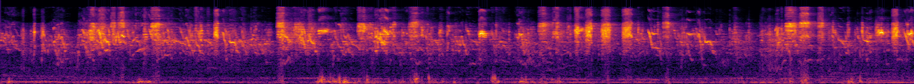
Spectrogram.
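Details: Pet budgies perched and singing, a thick wash of high squeaky chirps and warbles from several birds, with a few soft low knocks in the background.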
